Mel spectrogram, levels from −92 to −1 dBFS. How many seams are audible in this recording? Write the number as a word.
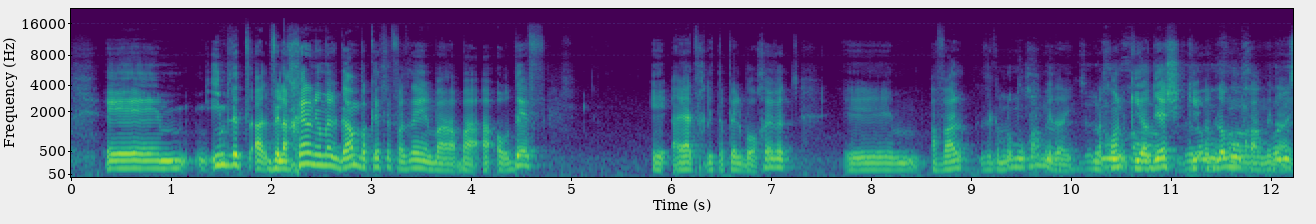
zero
